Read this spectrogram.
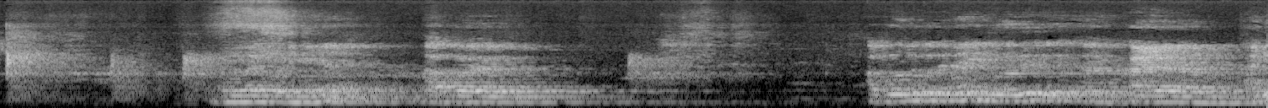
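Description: A man speaks calmly and clearly in a room with some echo.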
